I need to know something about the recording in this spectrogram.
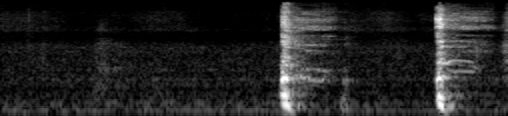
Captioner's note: coughing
